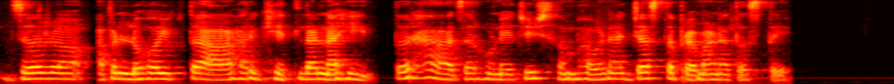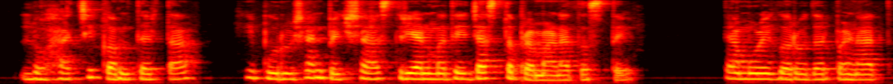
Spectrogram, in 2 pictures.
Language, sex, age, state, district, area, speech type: Marathi, female, 30-45, Maharashtra, Wardha, urban, spontaneous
